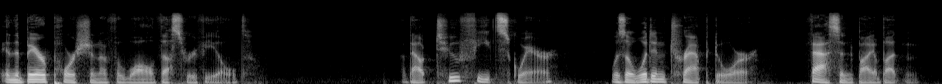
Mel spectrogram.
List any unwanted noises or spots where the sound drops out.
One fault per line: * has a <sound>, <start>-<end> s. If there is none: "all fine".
all fine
